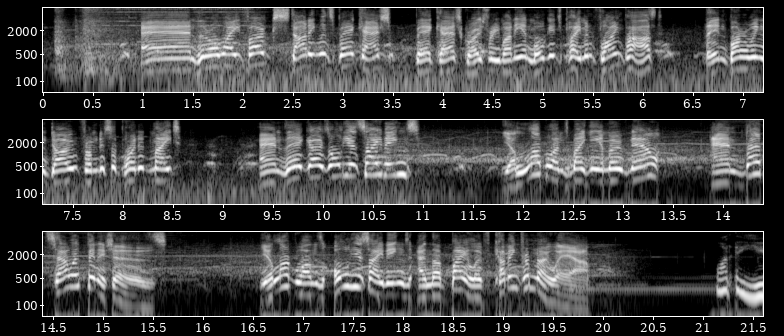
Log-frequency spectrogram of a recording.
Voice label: gamble aware radio; racing, gaming and liquor; gamble aware 2023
